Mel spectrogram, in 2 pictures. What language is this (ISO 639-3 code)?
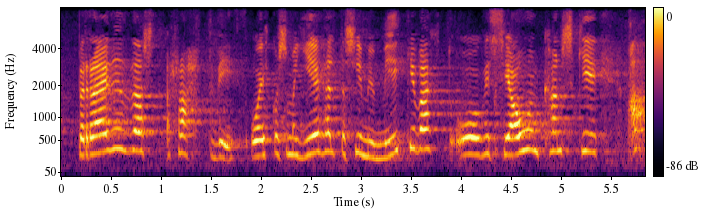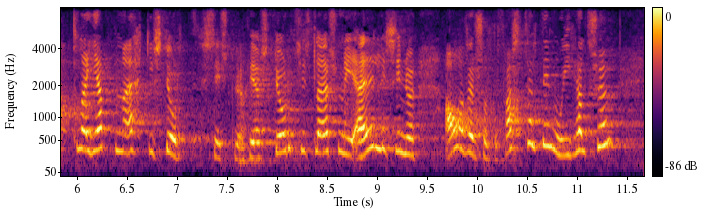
isl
